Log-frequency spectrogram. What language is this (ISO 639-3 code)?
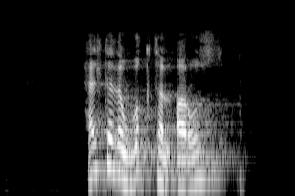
ara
